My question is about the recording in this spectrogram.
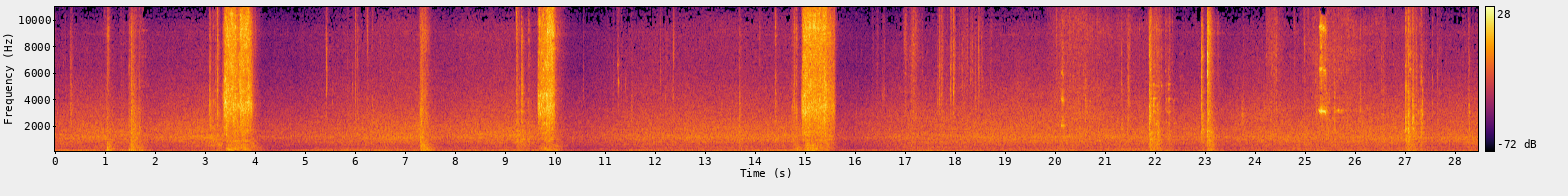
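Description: Cordless drill-driver running in three short bursts as it drives sheet-metal screws into a rooftop HVAC unit's access panel, with a few sharp clicks and knocks from the panel and its latch, over a steady low hum.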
